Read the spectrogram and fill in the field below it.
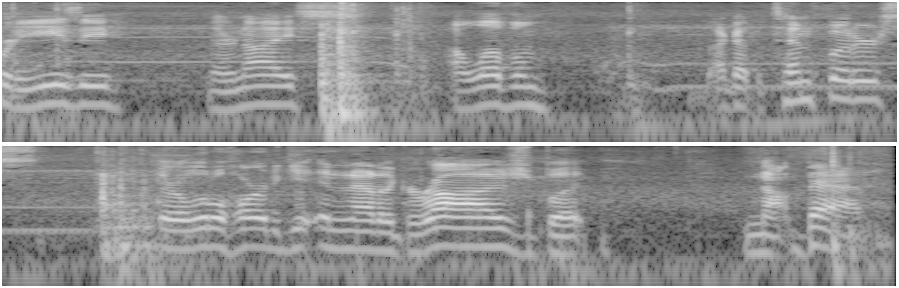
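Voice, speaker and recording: With noticeable background noise, a man speaks in a high voice at a moderate pace, with ordinary pitch variation and long, frequent pauses. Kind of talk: casual tour commentary. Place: garden. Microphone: phone near.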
